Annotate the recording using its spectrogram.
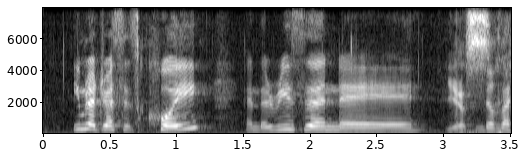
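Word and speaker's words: Kui: Email address is Koi. And the reason there's a challenge pronouncing it.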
